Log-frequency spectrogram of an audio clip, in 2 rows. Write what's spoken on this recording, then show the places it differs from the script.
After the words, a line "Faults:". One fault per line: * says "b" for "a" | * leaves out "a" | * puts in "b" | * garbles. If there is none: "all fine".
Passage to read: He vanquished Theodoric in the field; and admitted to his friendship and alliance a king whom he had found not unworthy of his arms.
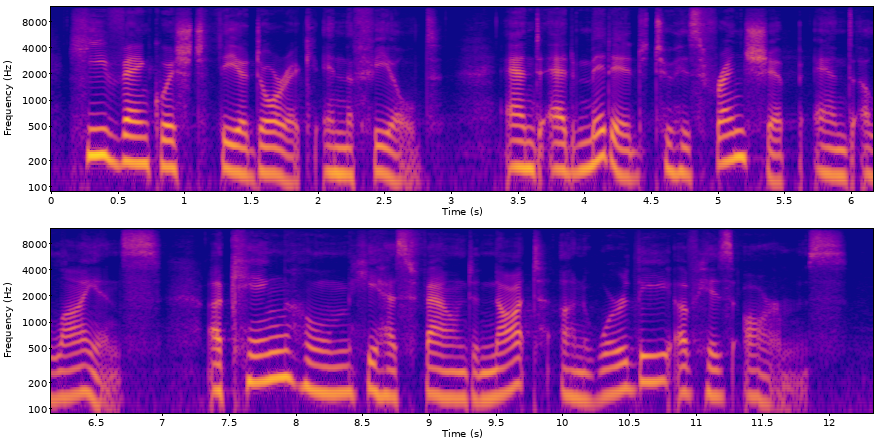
He vanquished Theodoric in the field; and admitted to his friendship and alliance a king whom he has found not unworthy of his arms.
Faults:
* says "has" for "had"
